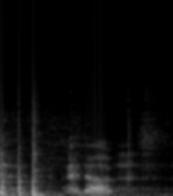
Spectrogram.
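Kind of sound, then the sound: impact, knocking on wood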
